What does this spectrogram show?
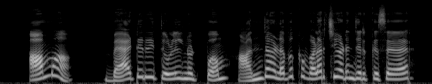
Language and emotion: Tamil, happy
